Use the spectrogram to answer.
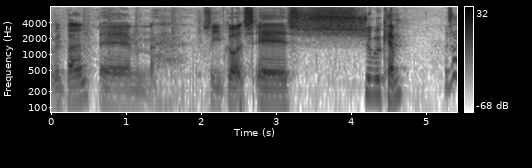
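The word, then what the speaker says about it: Si Woo Kim: So you've got Suwoo Kim.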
